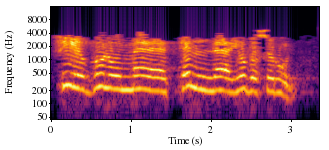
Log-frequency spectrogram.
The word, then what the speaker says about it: ظلمات: شوف، في ظلمات تنوين وبعده لام، يبقى مش هنطق التنوين ده.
